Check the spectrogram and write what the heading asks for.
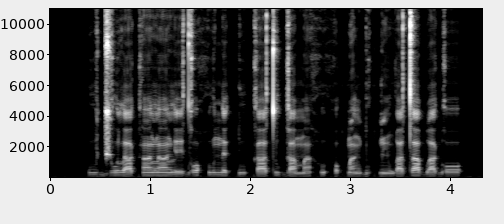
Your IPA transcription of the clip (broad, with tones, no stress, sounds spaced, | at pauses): k͡p u˨ d͡ʒ o˧ l a˨ k ã˨˦ l ã˧ l e˨ d ɔ˨˦ h u˧ n ɛ˧ k͡p u˨ k a˨˦ t u˦ ɡ a˧ m ã˨ h u˧ h ɔ˨ k͡p ã˧ ɡ͡b o˨ k͡p ĩ˨ w a˨˦ t a˦ b a˦ ɡ ɔ˦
